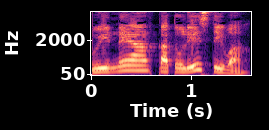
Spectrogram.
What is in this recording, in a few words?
"equatorial guinea", id; gcompris-data; geography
